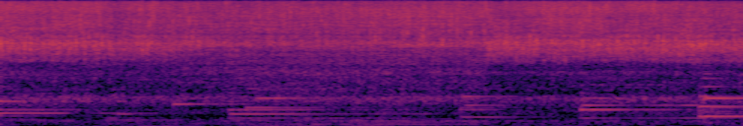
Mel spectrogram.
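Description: Water spraying steadily from a shampoo-basin hose into a salon wash basin, a continuous hiss, over soft background music of slow, held notes.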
